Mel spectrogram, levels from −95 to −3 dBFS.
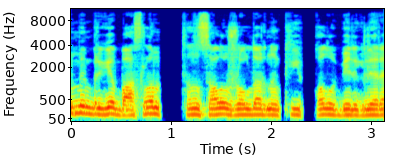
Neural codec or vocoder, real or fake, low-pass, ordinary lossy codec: vocoder, 48 kHz, 128 mel bands, Vocos; fake; 9.9 kHz; none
